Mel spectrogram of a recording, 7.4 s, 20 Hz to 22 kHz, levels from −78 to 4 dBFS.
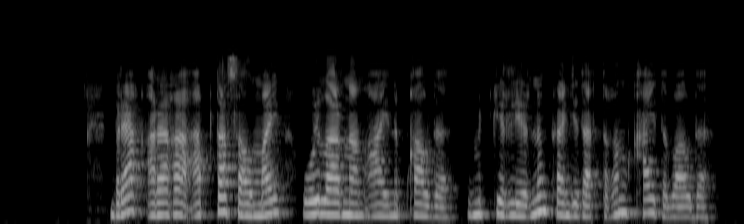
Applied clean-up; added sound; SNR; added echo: none; none; none; none.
